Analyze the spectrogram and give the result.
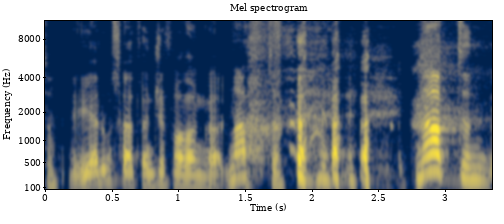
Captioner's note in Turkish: kahkaha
